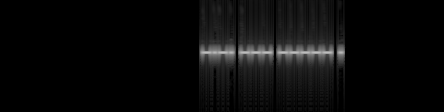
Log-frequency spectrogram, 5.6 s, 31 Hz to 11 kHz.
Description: Morse code, heard as a keyed tone, about 36 wpm, 700 Hz. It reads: CO0E
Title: DXCC-100 Call Signs - 4 Characters - Repeated 3x - 35wpm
